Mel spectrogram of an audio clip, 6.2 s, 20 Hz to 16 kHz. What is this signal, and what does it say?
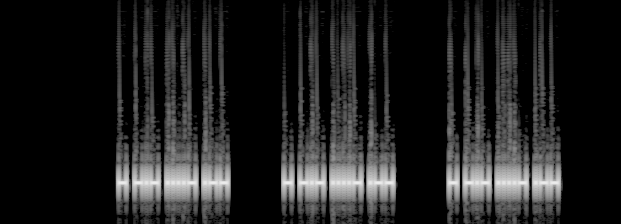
Morse code, heard as a keyed tone, about 46 wpm, 700 Hz. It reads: TK4W TK4W TK4W
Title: DXCC-100 Call Signs - 4 Characters - Repeated 3x - 45wpm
